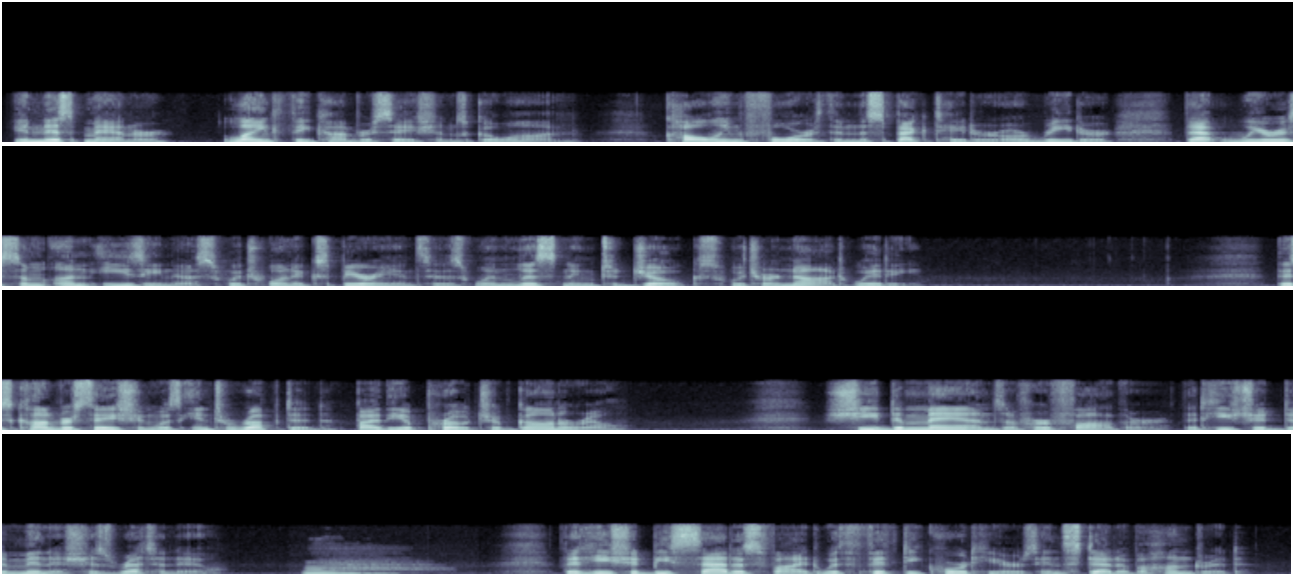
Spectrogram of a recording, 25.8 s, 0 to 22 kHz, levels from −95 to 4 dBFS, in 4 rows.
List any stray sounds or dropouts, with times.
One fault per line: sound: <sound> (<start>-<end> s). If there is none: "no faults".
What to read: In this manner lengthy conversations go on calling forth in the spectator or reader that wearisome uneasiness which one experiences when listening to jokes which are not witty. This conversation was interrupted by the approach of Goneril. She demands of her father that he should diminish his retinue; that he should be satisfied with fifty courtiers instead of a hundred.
sound: sigh (20.9-21.7 s)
